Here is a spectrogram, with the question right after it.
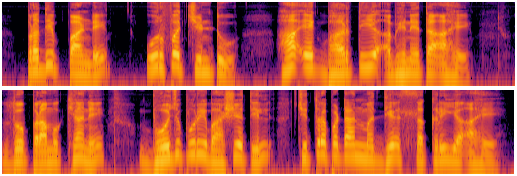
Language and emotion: Marathi, neutral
